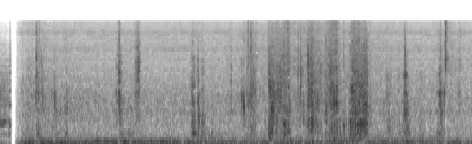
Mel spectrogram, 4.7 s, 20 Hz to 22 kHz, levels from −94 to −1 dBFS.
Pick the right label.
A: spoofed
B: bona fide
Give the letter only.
B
